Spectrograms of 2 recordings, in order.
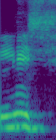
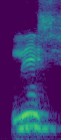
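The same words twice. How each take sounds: First: লিশ cut off sharply on the শ; closed syllable লিশ braked short; clipped closed syllable. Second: লিশ said short and stopped on শ; লিশ with an abrupt end; clipped closed syllable again. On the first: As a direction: stop dead at the end of লিশ. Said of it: "এরপরে আর আমি টানতে পারতেছি না". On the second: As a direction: brake hard after লিশ. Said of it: "থেমে যেতে হচ্ছে". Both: Shown as a demonstration.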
